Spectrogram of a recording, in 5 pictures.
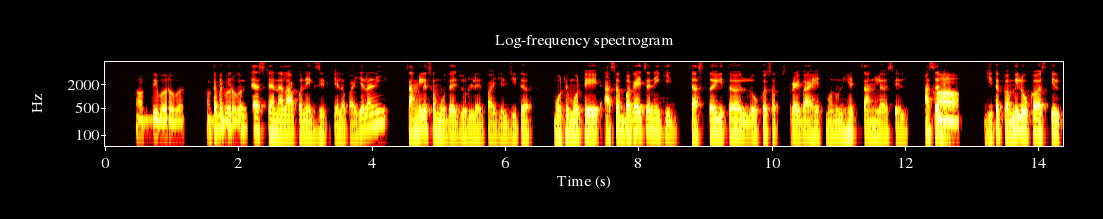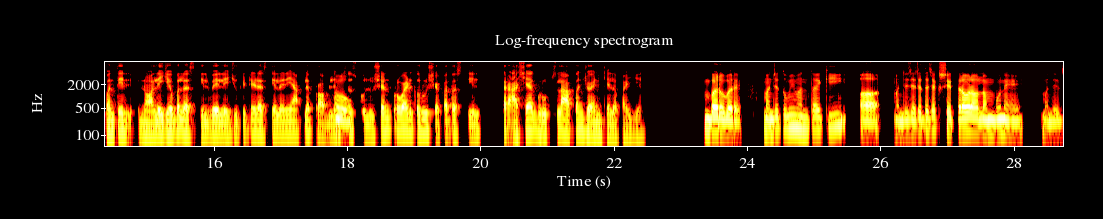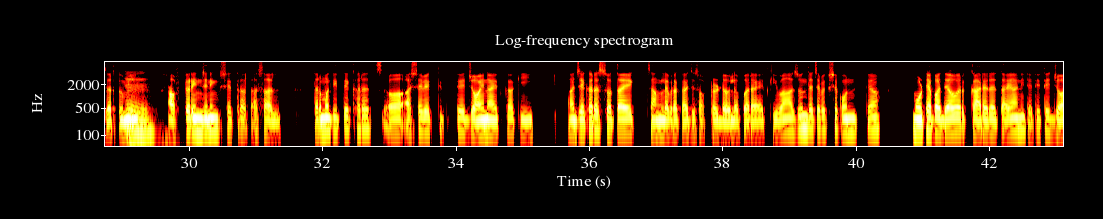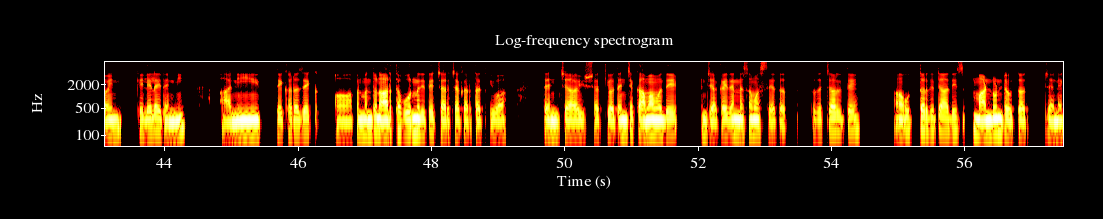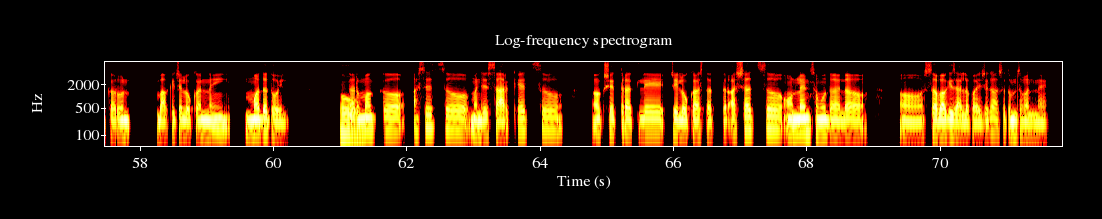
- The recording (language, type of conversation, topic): Marathi, podcast, ऑनलाइन समुदायामुळे तुमच्या शिक्षणाला कोणते फायदे झाले?
- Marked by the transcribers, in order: in English: "एक्झिट"; in English: "नॉलेजेबल"; in English: "वेल एज्युकेटेड"; in English: "प्रॉब्लेम्सचं सोल्युशन प्रोव्हाइड"; in English: "ग्रुप्सला"; other noise; tapping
